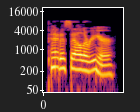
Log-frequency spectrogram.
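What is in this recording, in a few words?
"pedicellariae", English, British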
